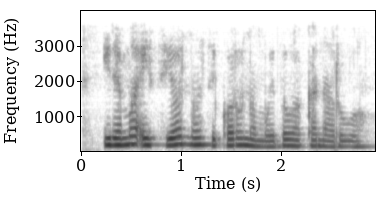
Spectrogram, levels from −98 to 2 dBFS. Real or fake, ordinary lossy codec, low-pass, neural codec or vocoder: real; none; 3.6 kHz; none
